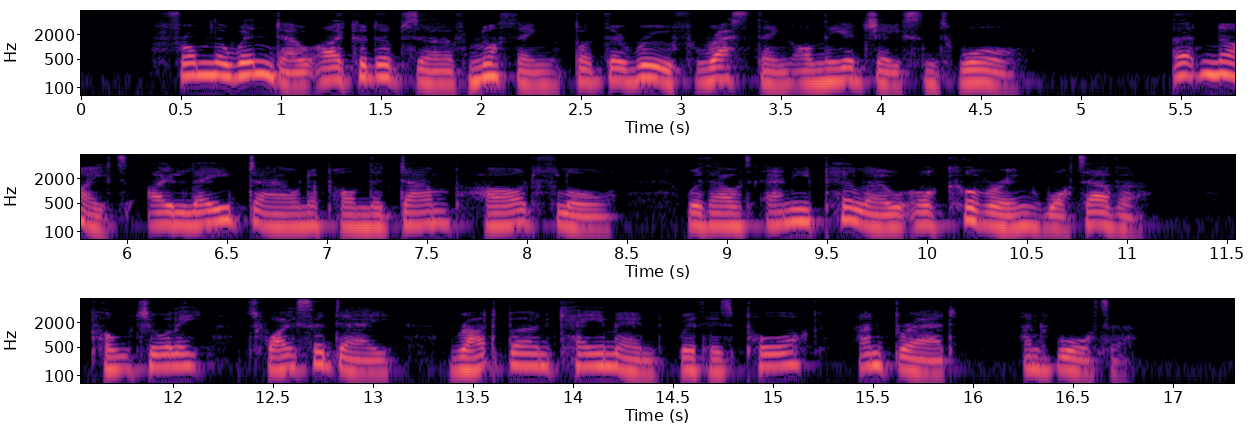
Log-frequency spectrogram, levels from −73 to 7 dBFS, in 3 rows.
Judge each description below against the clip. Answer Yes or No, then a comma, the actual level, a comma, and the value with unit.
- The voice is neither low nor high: Yes, medium, 145 Hz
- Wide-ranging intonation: No, average, 4.4 semitones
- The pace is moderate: Yes, average, 155 wpm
